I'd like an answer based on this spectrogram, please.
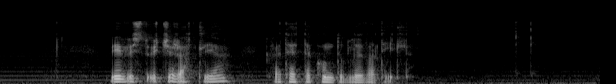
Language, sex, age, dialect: Faroese, male, 36-60, Suðurstreymoy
